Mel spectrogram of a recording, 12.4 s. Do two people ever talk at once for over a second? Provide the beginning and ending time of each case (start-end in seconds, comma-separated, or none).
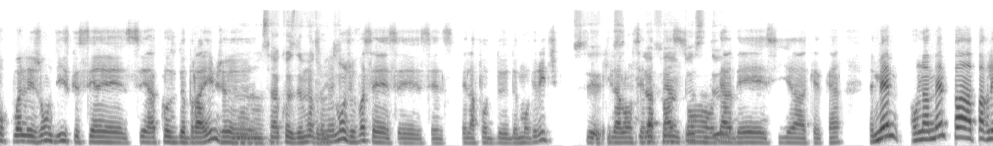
7.4-9.3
